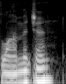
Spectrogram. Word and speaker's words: Lahmacun: The Lahmacun, it's Lamuchans, Lahmacun. Remember the C, you know, it's a good idea to understand the phonetics of the language. The C is pronounced as a J, and anytime you have a little tail on an S or a C, it's pronounced as a CH or an SH.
